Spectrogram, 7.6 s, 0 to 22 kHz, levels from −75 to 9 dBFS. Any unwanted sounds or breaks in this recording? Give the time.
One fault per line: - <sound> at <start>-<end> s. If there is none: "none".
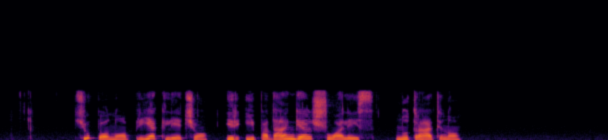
none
